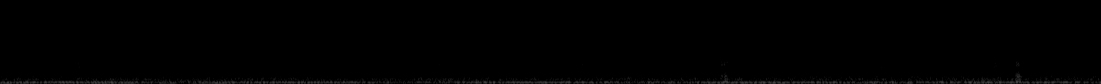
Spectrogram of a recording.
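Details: Munchkin cat Kuu snoring loudly like an old man, loud enough to sometimes wake its owner: a steady low rumble broken by soft airy inhalations roughly every three seconds.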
